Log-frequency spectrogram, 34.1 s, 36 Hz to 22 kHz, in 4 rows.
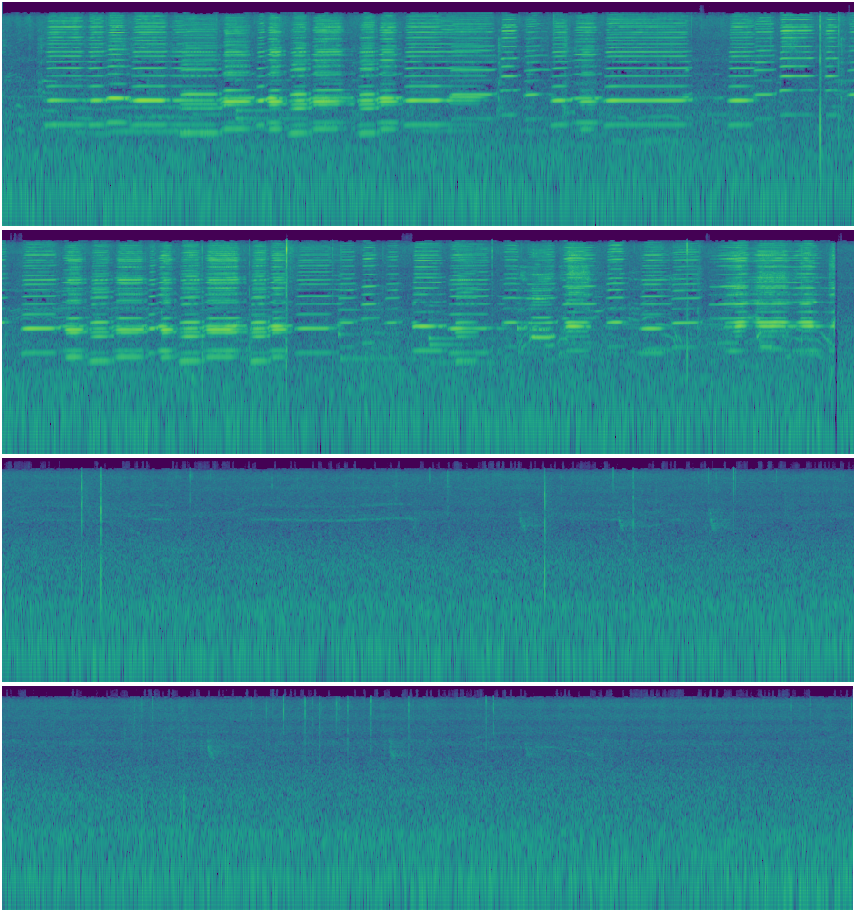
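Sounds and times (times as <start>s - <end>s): harmonica melody: 0.4s - 16.9s.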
